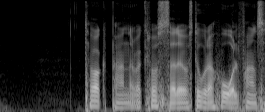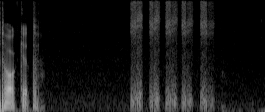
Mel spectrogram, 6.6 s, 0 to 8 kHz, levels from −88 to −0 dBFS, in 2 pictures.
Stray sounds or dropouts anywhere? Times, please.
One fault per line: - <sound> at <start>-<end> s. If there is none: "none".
- laugh at 4.9-6.0 s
